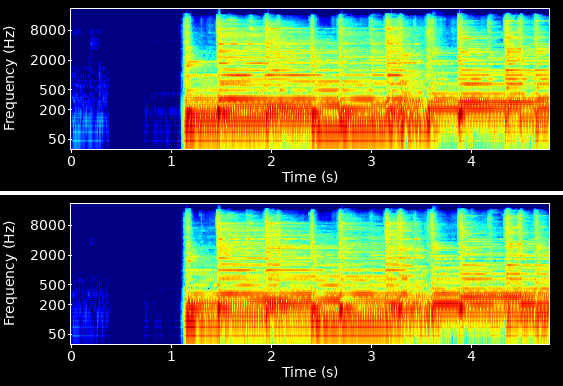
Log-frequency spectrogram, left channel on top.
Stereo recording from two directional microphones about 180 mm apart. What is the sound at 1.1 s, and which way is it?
Music, centre (ahead or behind).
